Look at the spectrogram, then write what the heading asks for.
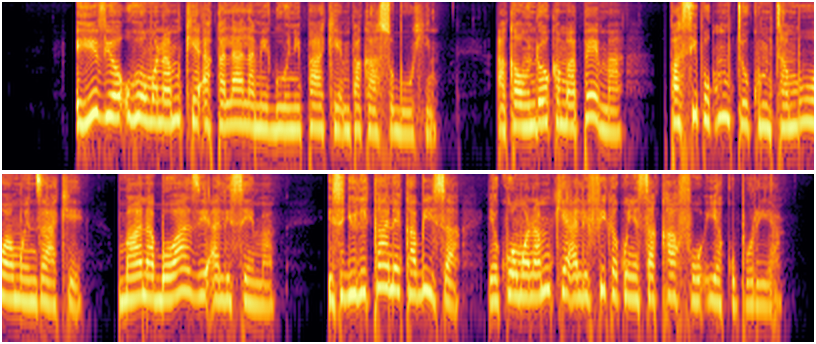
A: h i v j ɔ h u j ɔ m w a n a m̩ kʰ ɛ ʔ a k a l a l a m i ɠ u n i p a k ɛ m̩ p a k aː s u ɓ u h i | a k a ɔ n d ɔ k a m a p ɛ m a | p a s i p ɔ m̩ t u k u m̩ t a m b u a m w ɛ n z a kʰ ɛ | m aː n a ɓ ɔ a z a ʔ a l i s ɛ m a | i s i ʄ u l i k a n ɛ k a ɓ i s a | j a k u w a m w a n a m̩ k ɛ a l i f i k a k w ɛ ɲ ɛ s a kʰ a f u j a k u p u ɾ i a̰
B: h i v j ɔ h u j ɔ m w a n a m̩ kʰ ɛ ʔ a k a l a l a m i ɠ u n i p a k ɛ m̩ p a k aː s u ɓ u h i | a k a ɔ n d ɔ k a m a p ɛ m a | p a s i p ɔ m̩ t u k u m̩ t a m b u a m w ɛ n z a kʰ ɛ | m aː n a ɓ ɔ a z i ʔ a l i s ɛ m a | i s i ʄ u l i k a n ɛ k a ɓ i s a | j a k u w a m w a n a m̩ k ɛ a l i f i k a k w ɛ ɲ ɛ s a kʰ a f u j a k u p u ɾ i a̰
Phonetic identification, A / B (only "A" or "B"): B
